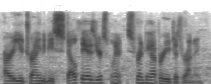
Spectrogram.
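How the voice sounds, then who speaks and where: A man's voice: mid-range voice, lively intonation, fast, fairly bright tone, slight background noise. A man narrating a tabletop roleplaying game as its game master, describing scenes and asking for checks.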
